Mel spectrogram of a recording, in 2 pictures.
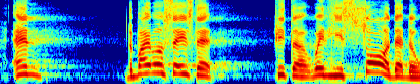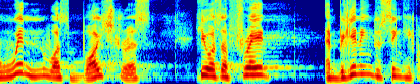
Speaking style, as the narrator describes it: he cried out

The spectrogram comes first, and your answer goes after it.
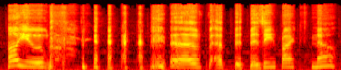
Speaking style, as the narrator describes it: She said, mirth evident in her shaking voice as she tried to not burst out into another fit of laughter

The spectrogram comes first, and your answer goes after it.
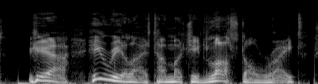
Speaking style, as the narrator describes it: Schuster growled

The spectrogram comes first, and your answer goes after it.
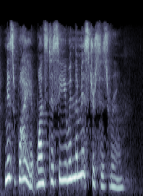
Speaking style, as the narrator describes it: said the little girl, gasping

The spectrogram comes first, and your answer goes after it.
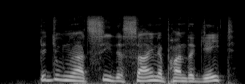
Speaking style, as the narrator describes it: he demanded angrily, in curiously stilted English

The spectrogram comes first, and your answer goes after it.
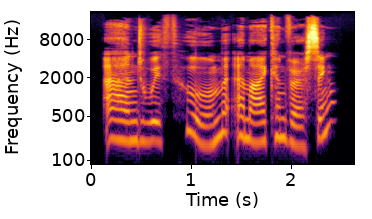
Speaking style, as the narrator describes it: In her most regal tone, she asked

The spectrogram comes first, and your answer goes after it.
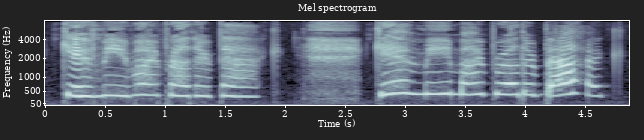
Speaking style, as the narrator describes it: Janet started screaming over and over

